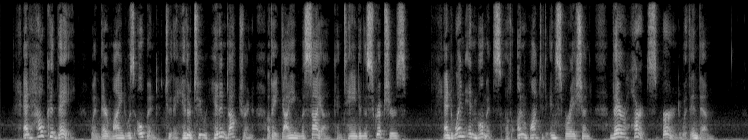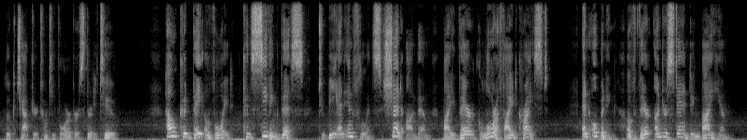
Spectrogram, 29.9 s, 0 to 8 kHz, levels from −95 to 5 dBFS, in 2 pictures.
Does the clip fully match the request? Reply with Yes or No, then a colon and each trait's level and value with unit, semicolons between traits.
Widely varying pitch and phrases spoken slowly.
Yes: wide, 7.9 semitones; slow, 125 wpm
